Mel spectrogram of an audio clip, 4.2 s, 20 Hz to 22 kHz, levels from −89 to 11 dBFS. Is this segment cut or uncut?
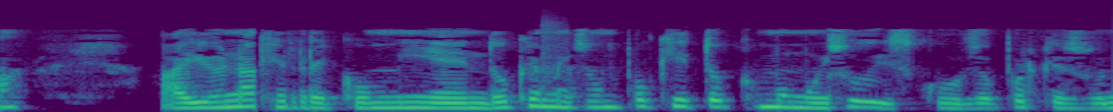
cut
